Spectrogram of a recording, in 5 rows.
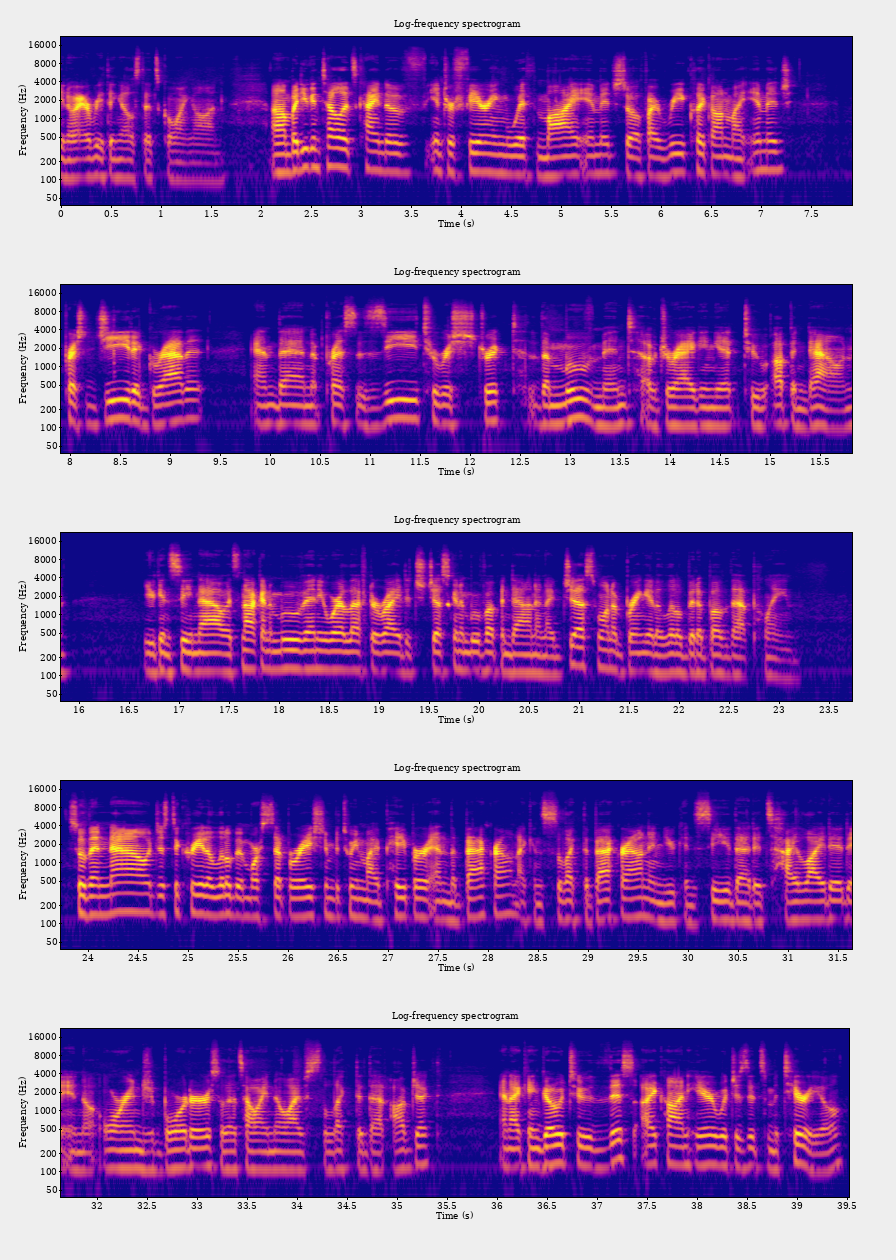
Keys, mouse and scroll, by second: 8.2 g, 11.6 z.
